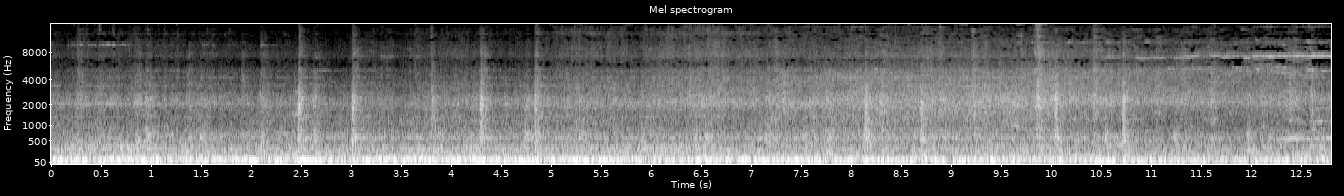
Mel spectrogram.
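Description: Train running on rails: a steady low rumble with irregular clacks as the wheels pass over rail joints. High-pitched wheel squeal starts to come in near the end.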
